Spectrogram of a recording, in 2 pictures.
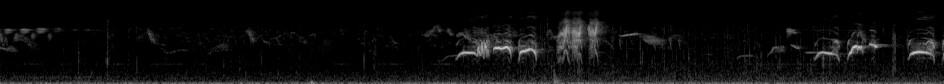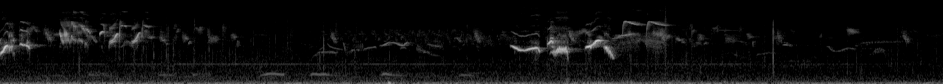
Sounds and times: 0.0s background noise 18.8s
0.0s blackbird song 18.8s
0.0s goldfinch song 18.8s
0.0s moisture dripping from trees 18.8s
0.0s pheasant 18.8s
0.0s song thrush 18.8s
0.0s willow warbler 18.8s
3.8s skylark 18.8s
4.6s wood pigeon 18.8s

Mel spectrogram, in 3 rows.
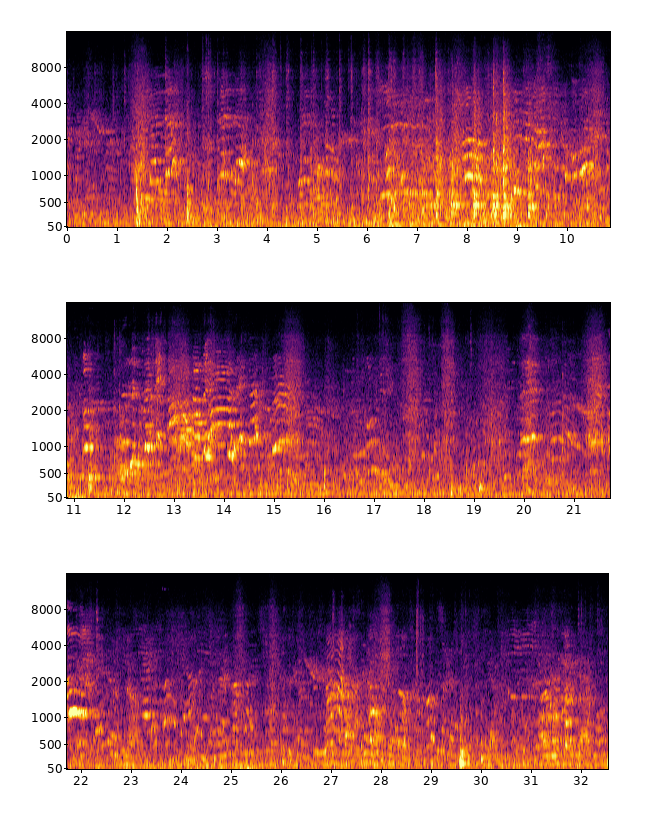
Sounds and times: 0.0s Parents collect their children 32.5s
0.0s slight wind 32.5s

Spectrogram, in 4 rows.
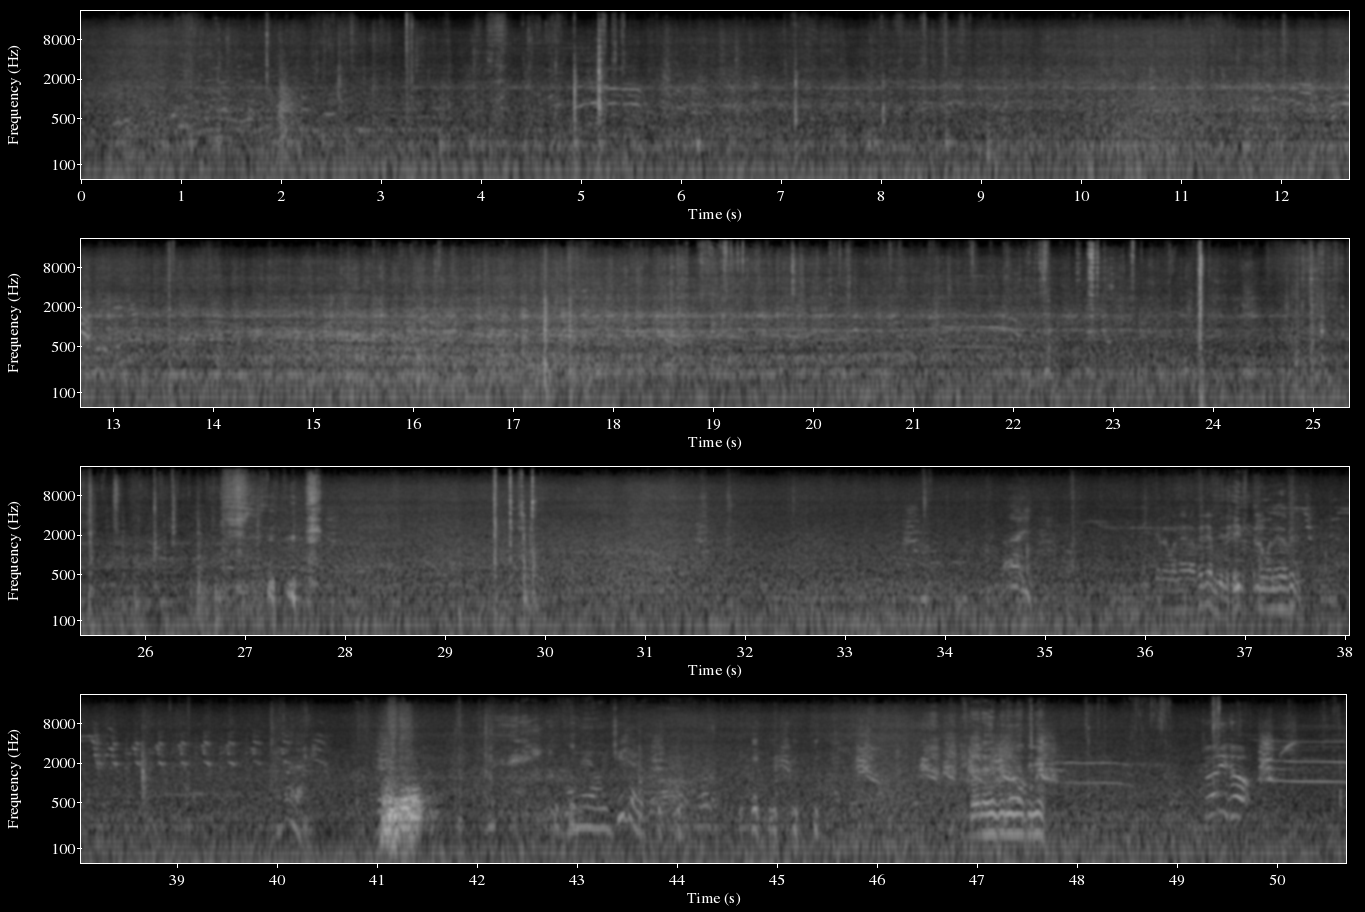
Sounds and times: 0.0s Man cutting and cleaning fishes 50.6s
0.0s waves 50.6s
0.2s voices 28.0s
33.5s birds 50.6s
33.6s voices 50.6s

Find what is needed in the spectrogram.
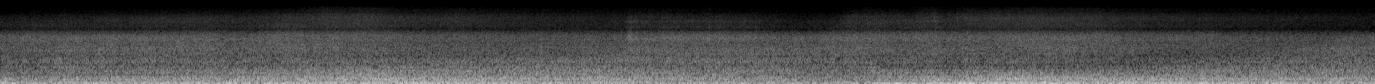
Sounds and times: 0.0s atlantic ocean 13.7s

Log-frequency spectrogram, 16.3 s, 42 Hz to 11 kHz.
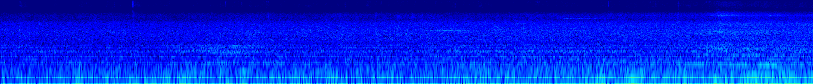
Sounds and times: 9.9s Traffic Sound 16.2s

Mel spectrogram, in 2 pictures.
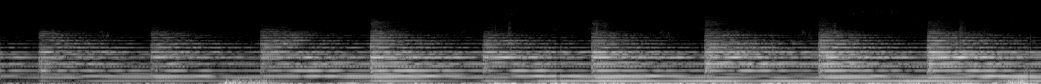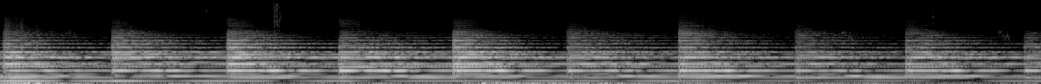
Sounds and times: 0.0s church bells 20.8s

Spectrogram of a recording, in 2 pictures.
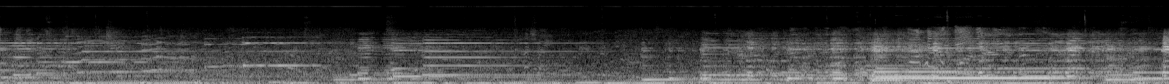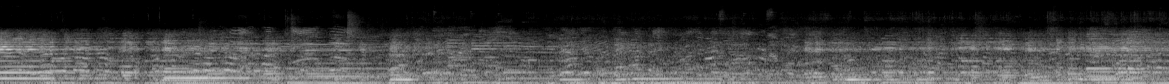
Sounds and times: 0.0s Guitarist 23.3s

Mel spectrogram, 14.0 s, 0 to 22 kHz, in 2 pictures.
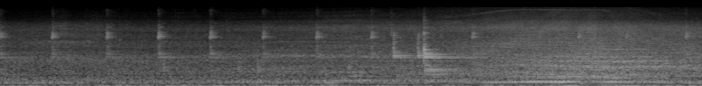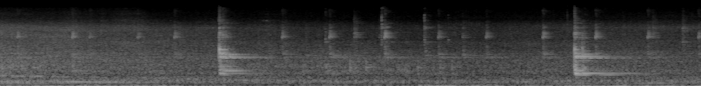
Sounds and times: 0.0s Flag poles playing in the wind 14.0s

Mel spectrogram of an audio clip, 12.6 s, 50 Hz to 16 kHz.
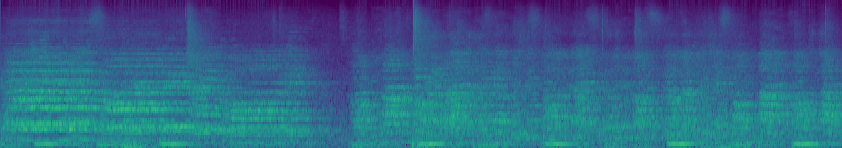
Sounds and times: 0.0s folk ensemble reheashal 12.6s

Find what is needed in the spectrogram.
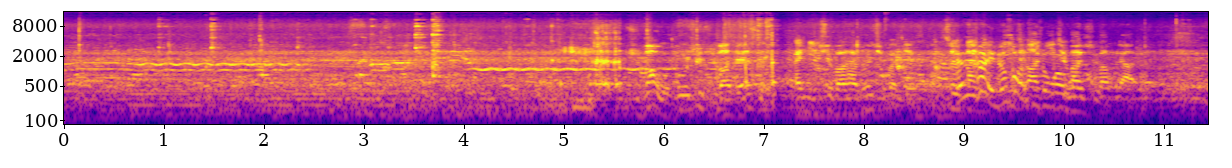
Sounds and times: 0.0s Chinese students having dinner 11.4s

